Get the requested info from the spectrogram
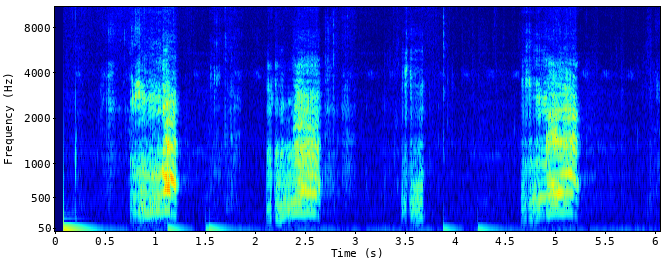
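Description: An Alpine/Nubian cross doe bleating while giving birth: four separate pitched bleats, about a second and a half apart, the third one shorter than the others.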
